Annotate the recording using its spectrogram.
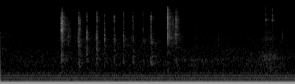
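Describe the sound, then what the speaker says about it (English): Keys clatter on a computer keyboard in short, irregular bursts of typing over a steady low electrical hum, near and fairly quiet. "You need to type the text."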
